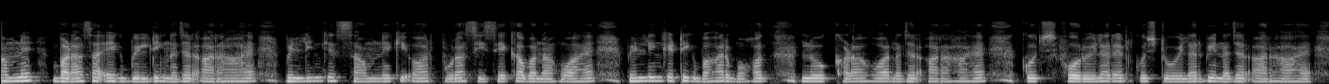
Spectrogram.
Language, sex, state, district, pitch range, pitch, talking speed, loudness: Hindi, male, Uttar Pradesh, Hamirpur, 140-150 Hz, 145 Hz, 200 wpm, -21 LUFS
